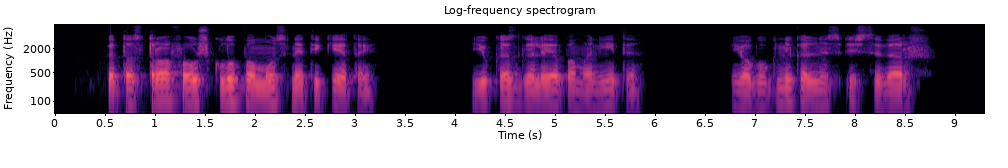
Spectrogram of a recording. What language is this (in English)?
Lithuanian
